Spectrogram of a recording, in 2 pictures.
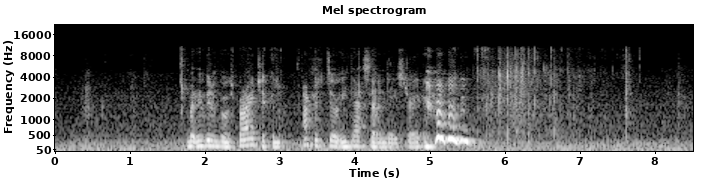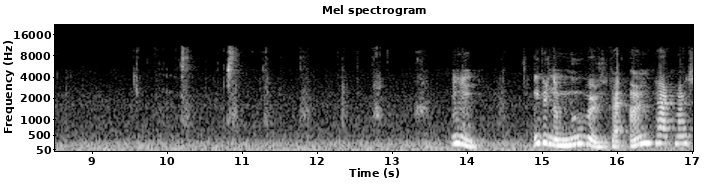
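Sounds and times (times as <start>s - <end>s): crunching crisp chip: 5.6s - 7.8s.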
